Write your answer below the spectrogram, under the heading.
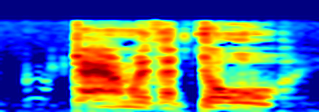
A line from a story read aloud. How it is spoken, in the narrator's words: he cried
